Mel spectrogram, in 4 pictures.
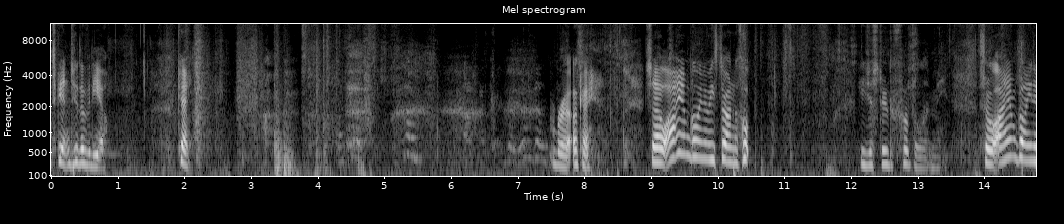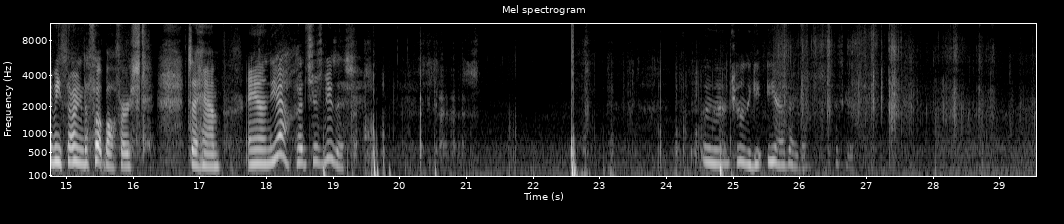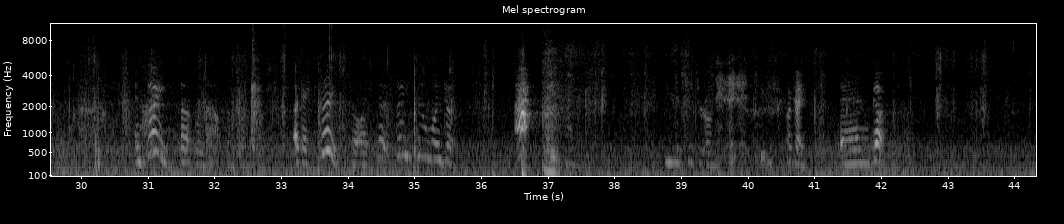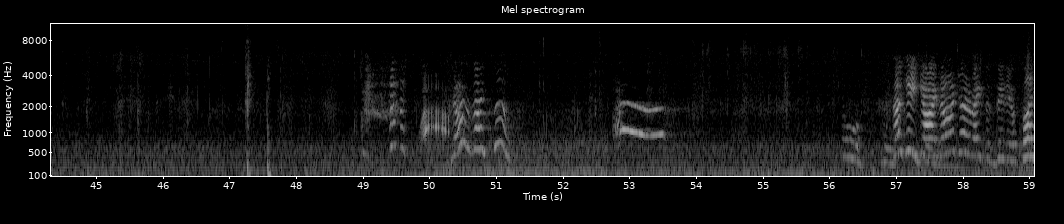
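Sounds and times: footsteps crunching on dry leaves: 10.5s - 12.1s, 25.4s - 31.0s, 42.1s - 46.8s, 53.8s - 56.2s
child shouting: 36.5s - 36.9s, 52.7s - 53.8s.

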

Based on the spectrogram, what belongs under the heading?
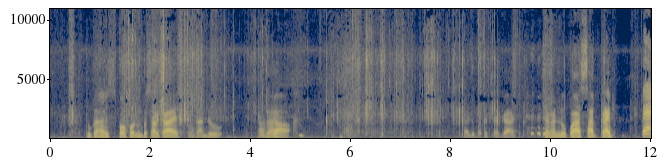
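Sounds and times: soft crackles and clicks: 1.6s - 9.0s.

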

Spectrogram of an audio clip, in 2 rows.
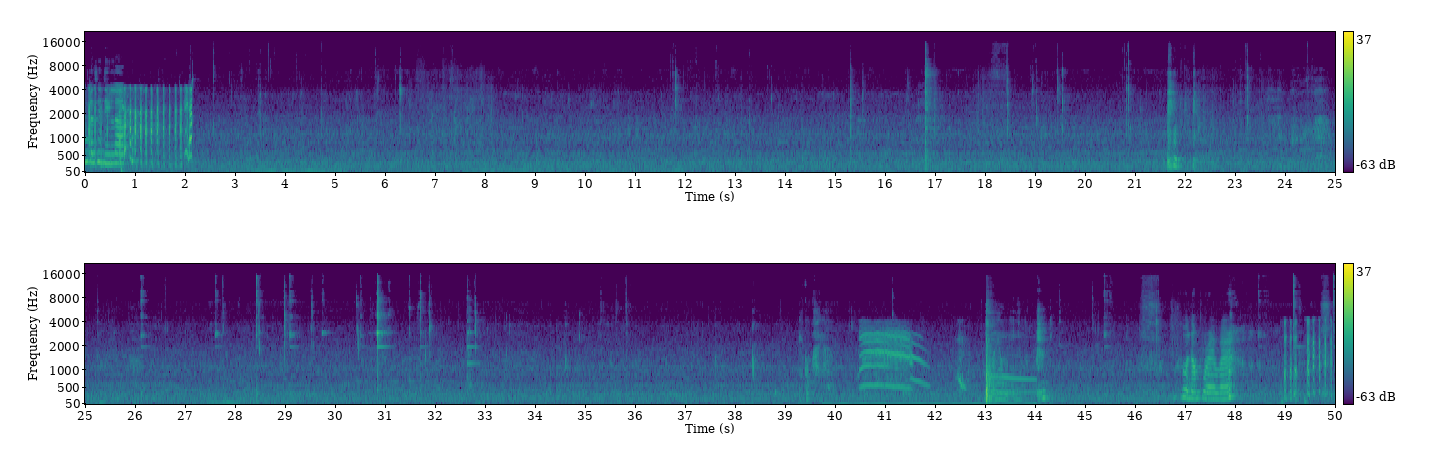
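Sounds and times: quiet chewing: 2.5s - 14.0s, 17.4s - 19.8s, 20.7s - 25.6s
high-pitched cry: 39.8s - 44.2s.

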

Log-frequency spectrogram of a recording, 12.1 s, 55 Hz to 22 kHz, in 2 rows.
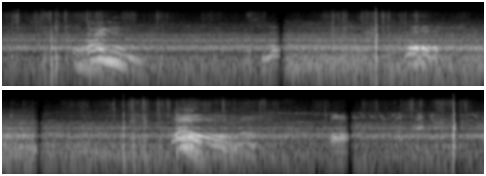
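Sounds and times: outdoor background: 0.0s - 12.0s.

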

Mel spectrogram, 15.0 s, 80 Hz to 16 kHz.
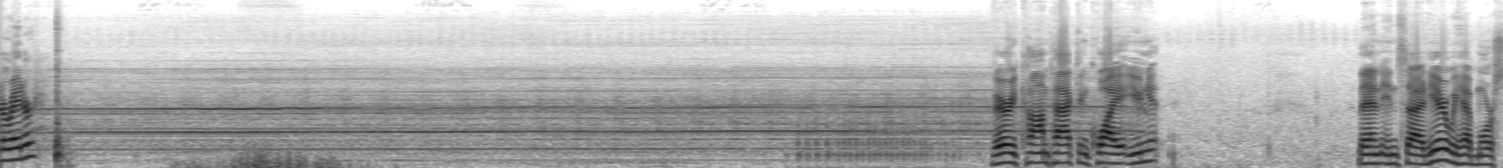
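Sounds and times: faint rapid pulsing: 0.0s - 13.2s
mechanical hum: 0.0s - 13.8s.

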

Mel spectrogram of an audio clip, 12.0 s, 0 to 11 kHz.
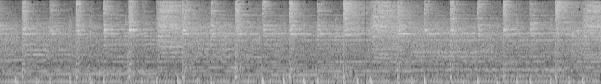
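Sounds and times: bass guitar: 0.0s - 12.0s
drum kit beat: 0.0s - 12.0s
electric guitar notes: 0.0s - 12.0s.

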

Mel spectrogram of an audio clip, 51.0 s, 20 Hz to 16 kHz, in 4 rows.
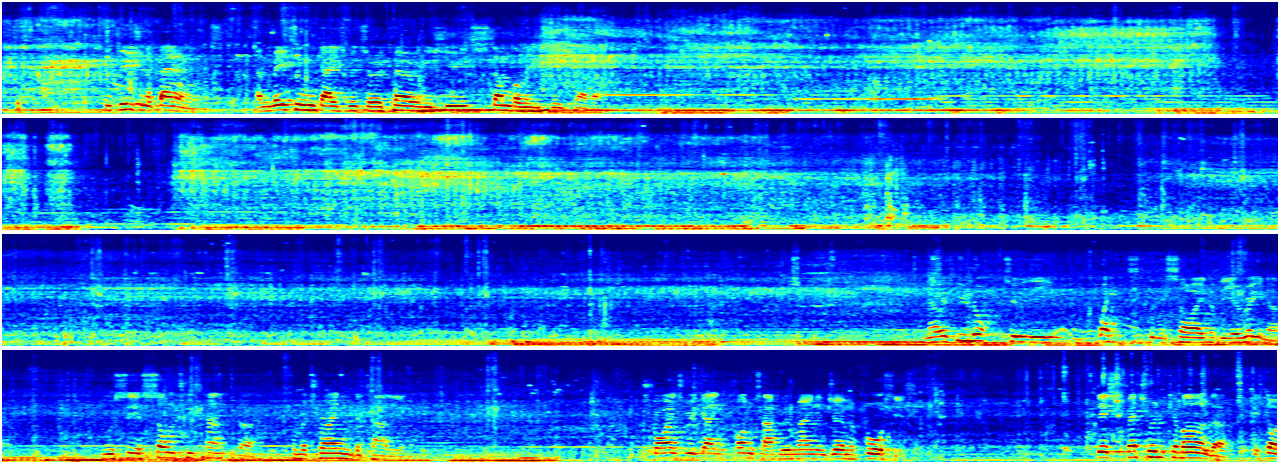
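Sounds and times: tank engine running: 0.0s - 51.0s.

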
